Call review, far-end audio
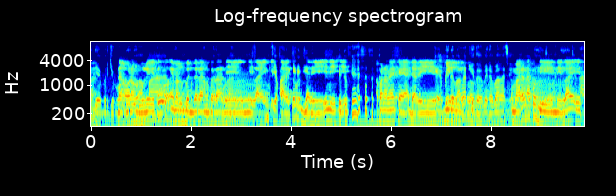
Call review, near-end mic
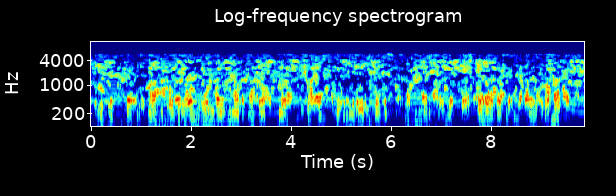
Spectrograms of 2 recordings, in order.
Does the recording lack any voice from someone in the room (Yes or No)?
Yes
